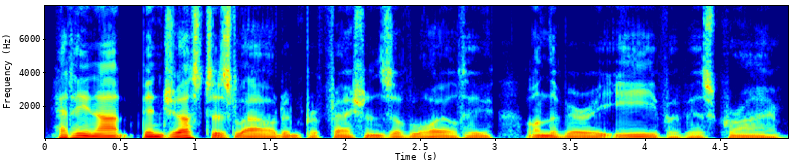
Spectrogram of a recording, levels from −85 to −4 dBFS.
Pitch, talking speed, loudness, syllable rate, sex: 90 Hz, 220 wpm, -20 LUFS, 5.3 syllables/s, male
